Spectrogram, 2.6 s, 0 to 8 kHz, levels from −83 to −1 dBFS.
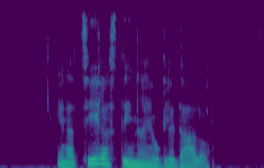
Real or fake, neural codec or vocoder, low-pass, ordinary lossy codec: fake; codec, 16 kHz, 16 kbps, FreqCodec, smaller model; 7.2 kHz; none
